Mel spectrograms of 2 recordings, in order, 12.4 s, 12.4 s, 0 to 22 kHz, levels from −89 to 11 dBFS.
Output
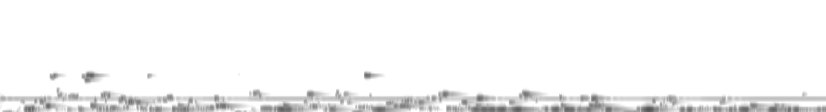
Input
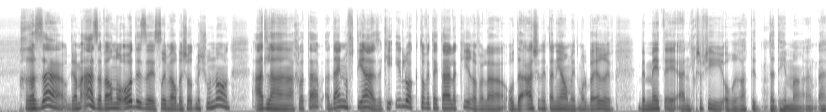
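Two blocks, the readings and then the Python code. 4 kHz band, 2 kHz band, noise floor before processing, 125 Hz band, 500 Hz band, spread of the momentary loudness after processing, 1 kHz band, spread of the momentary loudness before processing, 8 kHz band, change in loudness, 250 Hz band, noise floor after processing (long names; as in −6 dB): below −40 dB, below −15 dB, −49 dBFS, −9.0 dB, −19.0 dB, 15 LU, −17.0 dB, 9 LU, below −40 dB, −13.5 dB, −18.0 dB, −63 dBFS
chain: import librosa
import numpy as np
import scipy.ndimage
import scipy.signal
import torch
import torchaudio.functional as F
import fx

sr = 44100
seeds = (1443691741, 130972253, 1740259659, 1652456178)

y = fx.phase_scramble(x, sr, seeds[0], window_ms=200)
y = fx.phaser_stages(y, sr, stages=4, low_hz=210.0, high_hz=4900.0, hz=0.72, feedback_pct=10)
y = fx.high_shelf(y, sr, hz=6800.0, db=-5.0)
y = fx.spec_topn(y, sr, count=1)
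y = y + 10.0 ** (-57.0 / 20.0) * np.sin(2.0 * np.pi * 500.0 * np.arange(len(y)) / sr)
y = fx.stiff_resonator(y, sr, f0_hz=120.0, decay_s=0.65, stiffness=0.008)
y = fx.dereverb_blind(y, sr, rt60_s=1.3)
y = fx.low_shelf(y, sr, hz=190.0, db=-7.0)
y = F.gain(torch.from_numpy(y), 13.5).numpy()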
